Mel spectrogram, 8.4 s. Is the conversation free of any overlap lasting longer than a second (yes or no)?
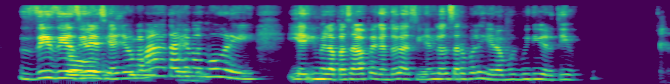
no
